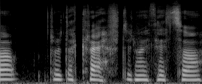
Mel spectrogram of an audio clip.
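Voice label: "crefft" Welsh, spoken word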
